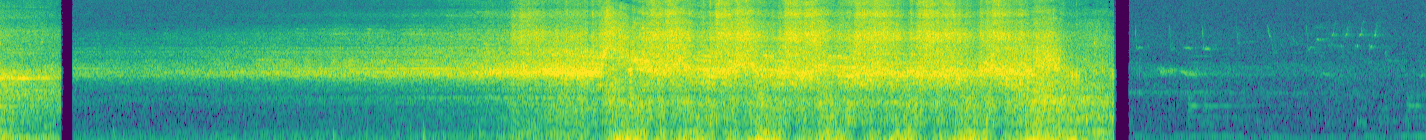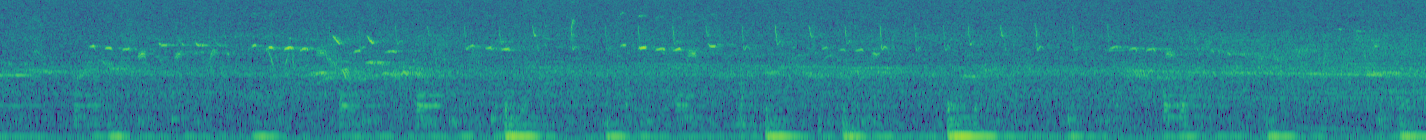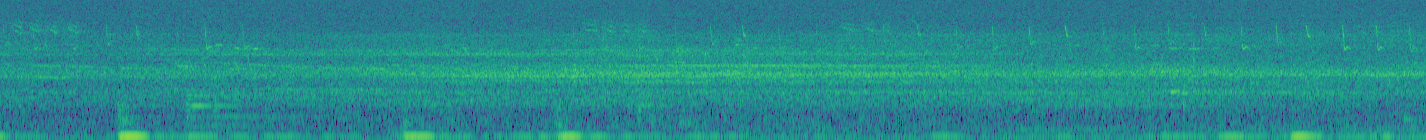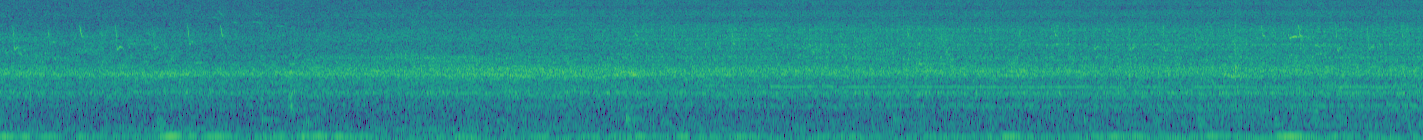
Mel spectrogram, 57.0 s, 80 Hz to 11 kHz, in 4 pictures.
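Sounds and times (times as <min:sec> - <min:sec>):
small birds chirping: 0:11.3 - 0:33.4, 0:34.0 - 0:46.2, 0:49.0 - 0:57.0
faint steady hum: 0:11.3 - 0:57.0.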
